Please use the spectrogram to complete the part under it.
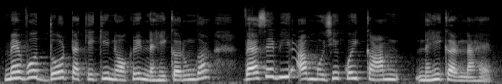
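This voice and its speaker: A woman's voice: a little high, expressive, normal speed, warm tone. A woman voicing an angry young husband who speaks curtly and with scorn. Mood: scornful. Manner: curt, scornful.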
